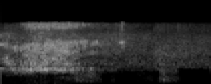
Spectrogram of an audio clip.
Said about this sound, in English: And the weekends are great for doing stuff for me that, oh, there's some really noisy truck coming.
